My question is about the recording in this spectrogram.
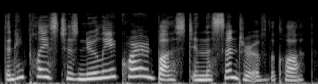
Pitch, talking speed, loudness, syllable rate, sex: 265 Hz, 245 wpm, -17 LUFS, 6.1 syllables/s, female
